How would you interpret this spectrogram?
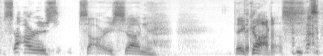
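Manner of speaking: put-on Scottish accent, pitched high, with a laugh at the end; Scottish-accented Connery voice for a gunner who was shot down; Sean Connery impression. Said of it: "That's a good accent".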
